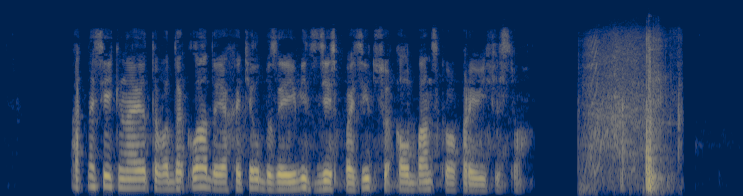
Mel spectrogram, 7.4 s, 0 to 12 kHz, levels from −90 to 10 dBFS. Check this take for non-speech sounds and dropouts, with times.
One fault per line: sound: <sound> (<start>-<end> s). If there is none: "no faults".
sound: squeak (5.8-6.8 s)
